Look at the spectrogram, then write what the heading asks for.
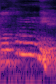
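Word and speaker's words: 훗일: 그다음 후일 뒤에이 뒷닐을 이제 우리는 훗닐 이렇게 발음합니다. 그렇죠?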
